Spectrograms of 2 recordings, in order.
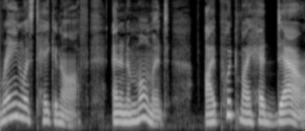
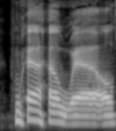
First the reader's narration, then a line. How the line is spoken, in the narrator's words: said Jakes with a short laugh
